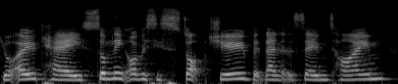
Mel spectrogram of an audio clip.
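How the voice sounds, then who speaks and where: A woman in her twenties hosting a podcast, giving casual, rambling advice full of fillers, her voice going hoarse. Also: a little high, steady tone, normal speed. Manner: chatty, rambling, many fillers. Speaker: podcast host. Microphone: podcast microphone.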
